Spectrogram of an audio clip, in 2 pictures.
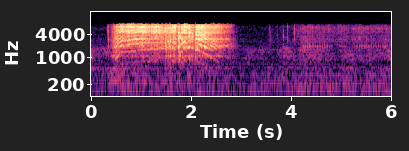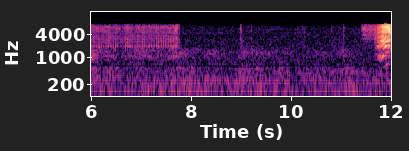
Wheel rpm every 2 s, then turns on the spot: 110, 60, 20, 20, 0, 10.
4-8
